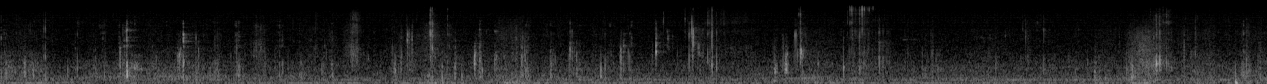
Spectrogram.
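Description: A person biting into and chewing pizza crust, with scattered crisp mouth clicks and a denser run of crunching near the end.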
